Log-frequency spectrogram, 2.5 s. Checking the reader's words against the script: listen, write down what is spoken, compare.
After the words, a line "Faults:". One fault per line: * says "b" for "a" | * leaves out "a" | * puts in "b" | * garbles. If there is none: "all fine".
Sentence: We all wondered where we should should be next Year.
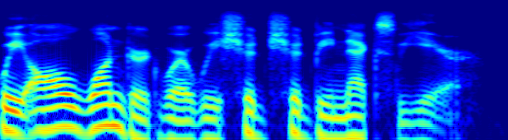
We all wondered where we should should be next Year.
Faults:
all fine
